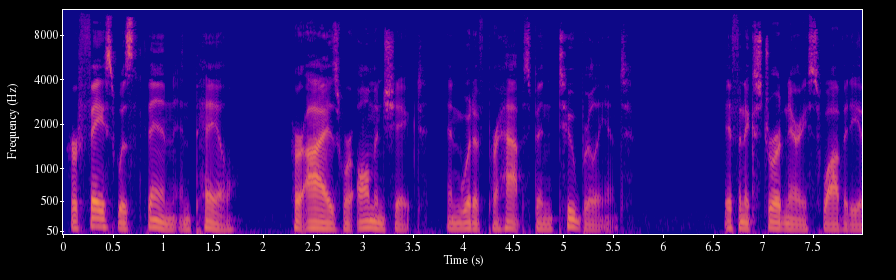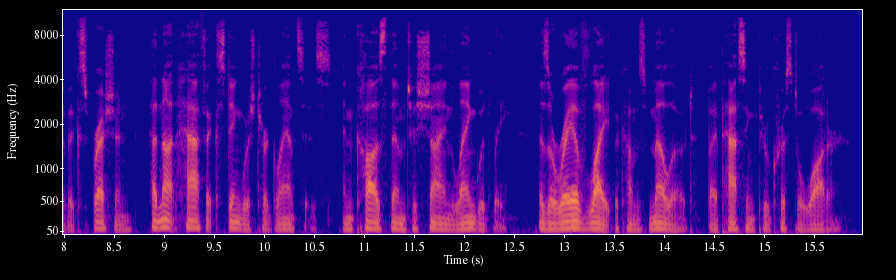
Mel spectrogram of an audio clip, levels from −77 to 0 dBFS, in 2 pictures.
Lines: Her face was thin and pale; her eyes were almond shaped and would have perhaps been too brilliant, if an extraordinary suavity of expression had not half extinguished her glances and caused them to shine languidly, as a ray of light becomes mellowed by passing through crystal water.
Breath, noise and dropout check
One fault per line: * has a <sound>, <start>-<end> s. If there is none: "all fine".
all fine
